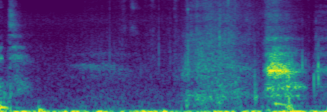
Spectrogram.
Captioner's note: insects chittering; Pete panting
